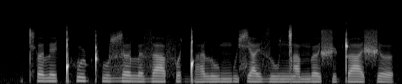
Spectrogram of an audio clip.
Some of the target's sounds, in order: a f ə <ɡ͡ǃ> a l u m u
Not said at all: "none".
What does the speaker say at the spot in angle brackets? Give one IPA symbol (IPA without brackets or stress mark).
ɡ͡ǃ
